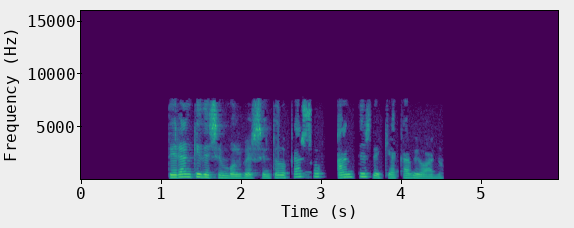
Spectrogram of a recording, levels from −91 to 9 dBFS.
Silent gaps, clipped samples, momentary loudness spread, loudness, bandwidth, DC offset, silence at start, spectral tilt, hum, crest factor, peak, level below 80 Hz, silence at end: 3.07-3.20 s; under 0.1%; 9 LU; -27 LUFS; 8 kHz; under 0.1%; 1.1 s; -4 dB/octave; none; 18 dB; -12 dBFS; -72 dBFS; 1.45 s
